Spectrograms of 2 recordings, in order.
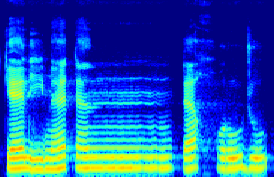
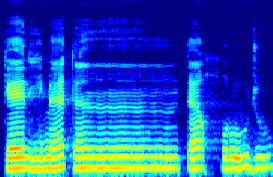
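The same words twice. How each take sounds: First: The tongue touches the palate, giving a clear n. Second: The tongue nears the palate, giving a hidden nasal. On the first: The speaker calls it wrong. "toucher le palais supérieur avec le bout de la langue" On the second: The speaker calls it right. "la prononciation correcte"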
